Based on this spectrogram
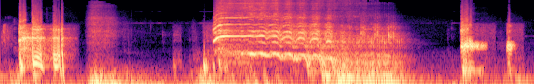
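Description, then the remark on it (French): A loud horse whinny heard over a telephone, with a long quavering neigh in the middle, framed by shorter snorting, nickering bursts at the start and end, with no talking. “Parce que moi j'entends un cheval dans le téléphone.”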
